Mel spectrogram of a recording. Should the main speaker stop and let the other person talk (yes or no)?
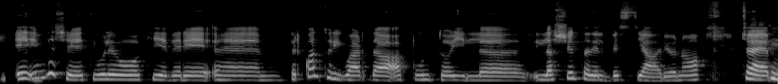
no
